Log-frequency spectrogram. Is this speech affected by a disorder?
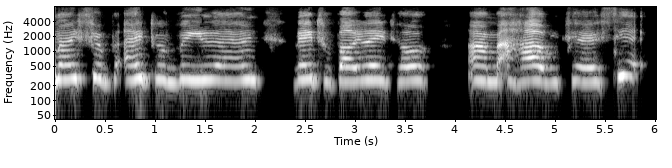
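Yes: cerebral palsy; affects speech.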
